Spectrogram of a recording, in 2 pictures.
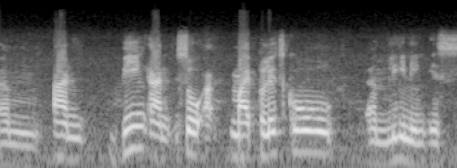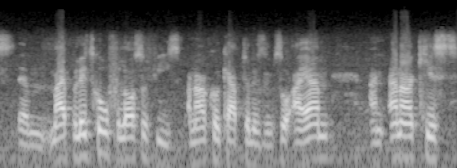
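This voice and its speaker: Moderately paced male speech, fairly high in pitch with ordinary variation, over noticeable background noise. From Nigeria. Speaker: economics commentator. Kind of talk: podcast interview. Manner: hesitant, many fillers.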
